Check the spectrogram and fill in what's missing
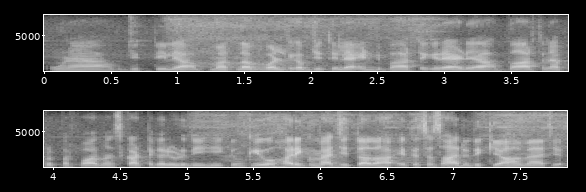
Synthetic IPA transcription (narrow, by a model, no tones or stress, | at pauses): ʊnɛ̃ːd͡ʒɪt̪ːeːlɪaːmət̪ləbʋəlɖkəp̚d͡ʒɪt̪ːiːlɪjaːʔɪɳɖibʱaːɾt̪ːɡɪɾɛːɽejaːbʱaːɾt̪nɛ̃əpnĩːpəɾpʰaːɾmənskəʈkəɾiːʊɽd̪iːɦiːkjõːkɪoːɦəɾɪkmɛːt͡ʃd͡ʒɪt̪ːaːd̪aːʔɪt̪esẽsaːɾeːd̪ɪkʰːɪjaːɦãːmɛːt͡ʃ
